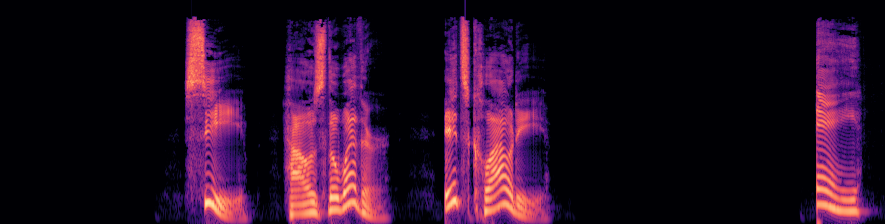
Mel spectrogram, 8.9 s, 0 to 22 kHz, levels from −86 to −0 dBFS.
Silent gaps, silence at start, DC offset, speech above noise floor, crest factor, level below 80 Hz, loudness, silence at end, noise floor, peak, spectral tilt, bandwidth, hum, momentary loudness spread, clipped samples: none; 1.85 s; under 0.1%; over 76 dB; 18 dB; -52 dBFS; -14 LUFS; 0.25 s; under -90 dBFS; 0 dBFS; -3.5 dB/octave; 16.5 kHz; none; 13 LU; under 0.1%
